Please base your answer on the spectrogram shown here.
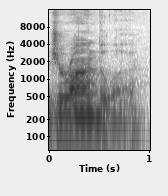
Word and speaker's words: girandola: So I kind of throw the emphasis in the middle of the word a little bit. I pronounce it gerondola.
